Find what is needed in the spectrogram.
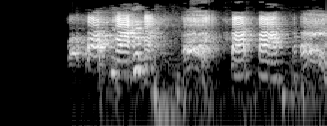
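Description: A young girl laughing in short, high-pitched bursts, starting about half a second in.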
